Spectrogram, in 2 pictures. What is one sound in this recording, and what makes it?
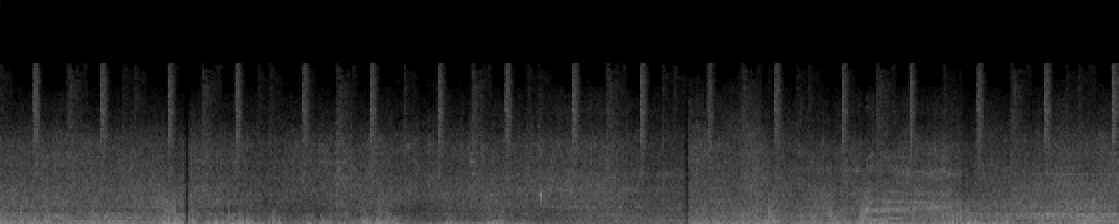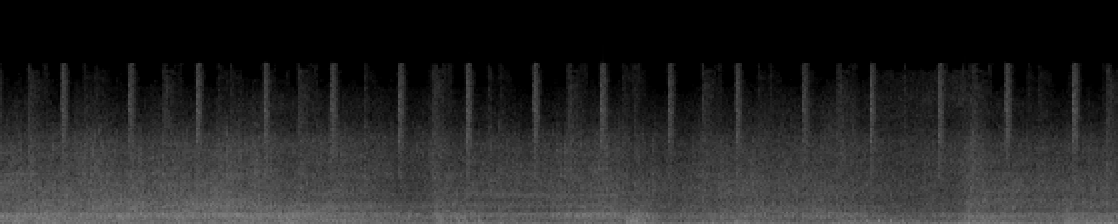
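Car engines hum in passing traffic nearby.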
